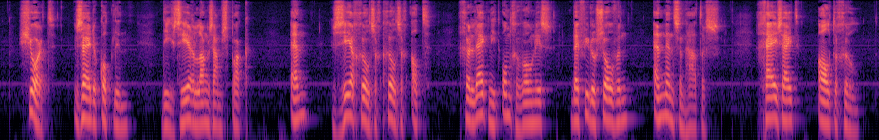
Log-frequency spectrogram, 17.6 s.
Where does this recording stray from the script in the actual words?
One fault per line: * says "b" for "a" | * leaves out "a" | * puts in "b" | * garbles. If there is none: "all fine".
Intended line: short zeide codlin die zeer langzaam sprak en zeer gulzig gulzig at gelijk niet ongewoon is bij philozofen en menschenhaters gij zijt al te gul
all fine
